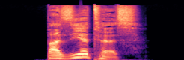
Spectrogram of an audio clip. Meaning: strong/mixed nominative/accusative neuter singular of basiert
- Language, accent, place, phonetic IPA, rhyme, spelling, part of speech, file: German, Germany, Berlin, [baˈziːɐ̯təs], -iːɐ̯təs, basiertes, adjective, De-basiertes.ogg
